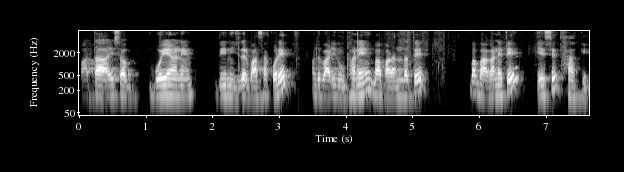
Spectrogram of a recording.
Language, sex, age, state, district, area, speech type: Bengali, male, 18-30, West Bengal, Bankura, urban, spontaneous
